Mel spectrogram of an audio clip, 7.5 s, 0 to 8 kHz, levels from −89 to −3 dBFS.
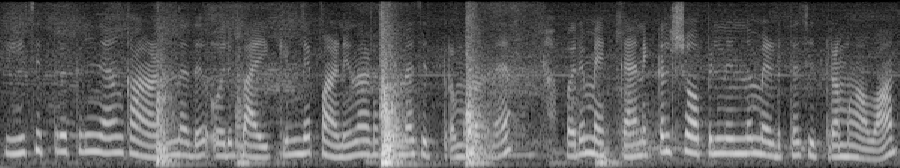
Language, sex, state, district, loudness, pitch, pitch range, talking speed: Malayalam, female, Kerala, Kasaragod, -25 LUFS, 245 Hz, 220-270 Hz, 120 wpm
